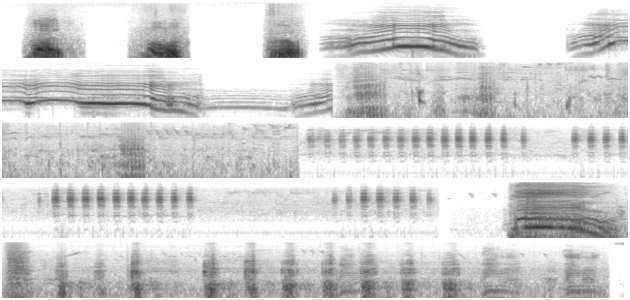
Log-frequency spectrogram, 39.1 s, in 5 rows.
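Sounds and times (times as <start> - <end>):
animal calls: 29.8 - 38.9.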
